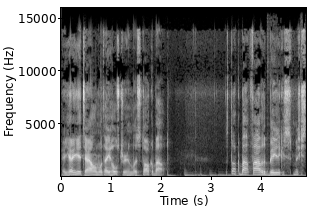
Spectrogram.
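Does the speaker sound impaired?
No.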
